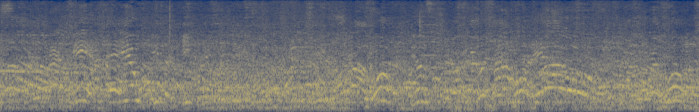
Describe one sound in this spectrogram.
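A crowd of spectators shouts and cheers nearby outdoors.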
